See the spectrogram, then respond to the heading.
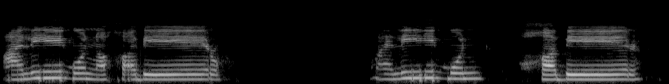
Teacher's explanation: Mun khabir tidak dengung. Jelas sebutannya mun khabir. Tanwin atau bunyi nun secara jelas dan kha.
